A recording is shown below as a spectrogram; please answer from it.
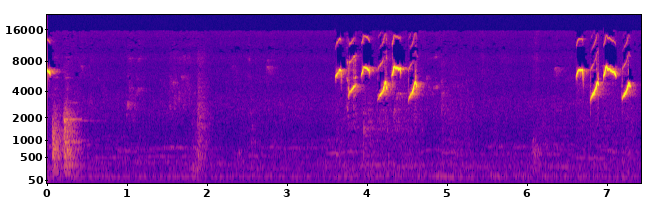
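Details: Java sparrow lure calls: after a thump and quiet background, two lively bursts of five or six high, sharp, downslurred chirps, a few seconds apart.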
